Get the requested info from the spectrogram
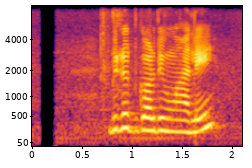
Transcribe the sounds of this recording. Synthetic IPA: biɾod̪ɡʌrd̪iuɦãle

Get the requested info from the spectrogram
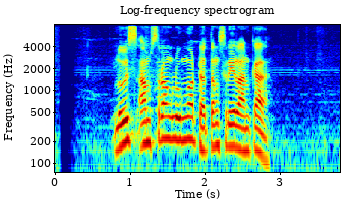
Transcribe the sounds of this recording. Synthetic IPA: luɪsamsɾɔŋluŋɔɖ̥ä̤t̪əŋsɾilaŋka

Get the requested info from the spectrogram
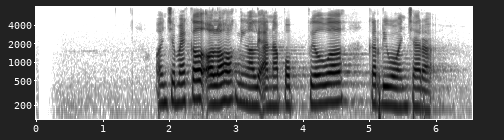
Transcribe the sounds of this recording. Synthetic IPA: ʔɔɲt͡ʃəmɛkəlɔlɔɦɔk̚niŋalianapɔpfilwəlkɨrdiwawaɲt͡ʃaɾa

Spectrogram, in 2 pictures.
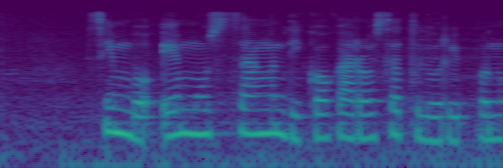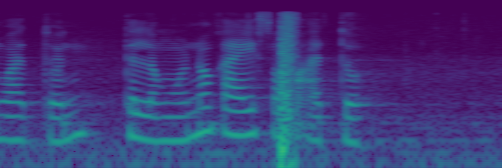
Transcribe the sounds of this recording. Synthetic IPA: simboʔemusaŋənd̪ikɔkaɾosəd̪̥ṳluɾipʊnwad̪̥ɔ̤nd̪̥ə̤ləŋɔnɔkaesɔkɔ̰ʔa̰d̪̥ɔ̤h

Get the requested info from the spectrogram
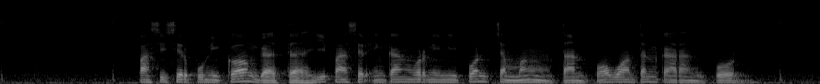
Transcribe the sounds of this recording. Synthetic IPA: pasisɪrpunikɔŋɡad̪̥ä̤ɦipasɪɾḭŋkaŋwərninipʊnt͡ʃəməŋt̪anpɔwɔnt̪ənkaɾaŋipʊn

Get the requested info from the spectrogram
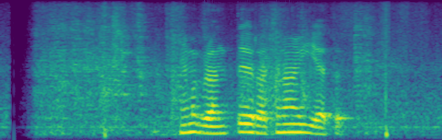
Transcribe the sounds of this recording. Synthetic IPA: hemɐɡɾɐnt̪ɐɾɐt͡ʃɐnaːʋijɐt̪ɐ

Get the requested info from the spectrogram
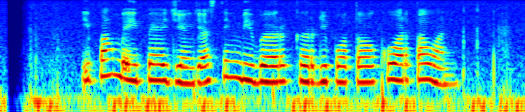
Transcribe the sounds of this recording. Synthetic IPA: ʔipaŋbeipɛd͡ʒɨŋd͡ʒast̪ɪnbibərkɨrdipɔt̪ɔkuwart̪awan

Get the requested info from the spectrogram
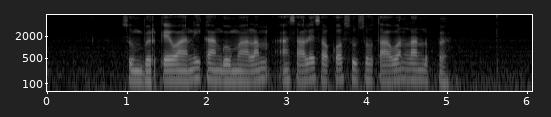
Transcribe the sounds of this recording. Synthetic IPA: sumbərkewanikaŋɡomalama̰salesɔkɔsusʊht̪awɔnlanləb̥a̤h

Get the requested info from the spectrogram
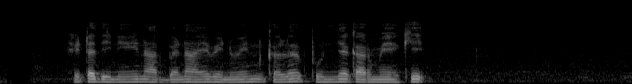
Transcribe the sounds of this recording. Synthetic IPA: heʈəd̪inenarbənaːjəʋenuʋenkələpuɲːəkaɾmejəki

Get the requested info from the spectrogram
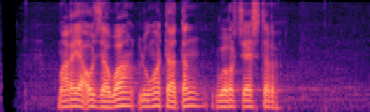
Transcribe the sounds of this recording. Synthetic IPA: maɾijaʔod͡ʒa̤waluŋɔd̥ä̤t̪əŋwɔrt͡ʃɛst̪ər

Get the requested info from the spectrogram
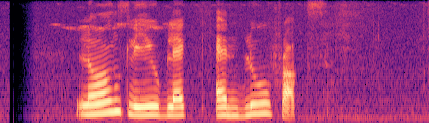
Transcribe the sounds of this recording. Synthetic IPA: lɔ̃ŋsliblɛk̚ | ɛ̃nblufɹɔ̰ks

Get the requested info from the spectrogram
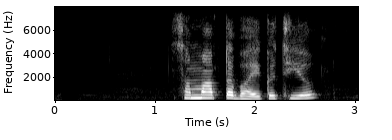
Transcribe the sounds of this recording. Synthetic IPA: sʌmap̚t̪ʌbʱʌekot̪ʰijo

